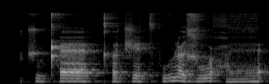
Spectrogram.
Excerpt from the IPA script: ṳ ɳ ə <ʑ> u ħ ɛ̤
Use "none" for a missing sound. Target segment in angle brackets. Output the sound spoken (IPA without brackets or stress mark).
ʑ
